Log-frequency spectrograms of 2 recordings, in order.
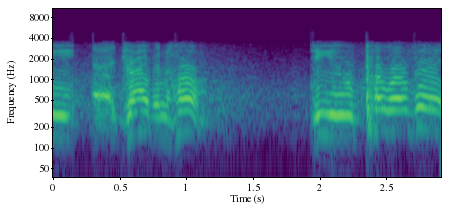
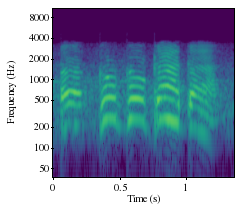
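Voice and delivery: babbling like an infant; baby talk; 4 semitones higher than usual. Acted. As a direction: coo like a baby. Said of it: "I'm allowed to baby talk".

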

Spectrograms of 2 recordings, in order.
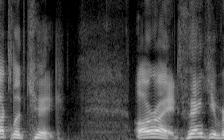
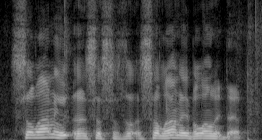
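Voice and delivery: mouth full; 3 semitones lower, 4 dB quieter than usual. Acted. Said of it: "You got a mouthful of bologna".

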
